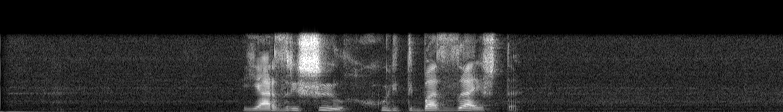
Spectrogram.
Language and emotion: Russian, angry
